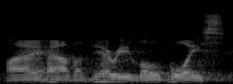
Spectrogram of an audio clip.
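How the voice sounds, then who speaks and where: In a large church sanctuary with long hall reverb, a congregation member presents an announcement as a playful, pun-filled skit, delivered with playful deadpan. His voice is on the low side, gravelly, and slow.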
